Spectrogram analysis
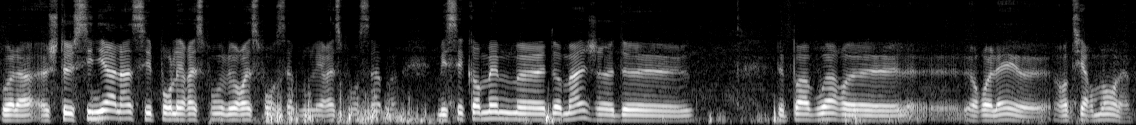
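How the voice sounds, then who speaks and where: A man's voice: on the high side, steady tone, a little slow. A man chatting casually as an amateur radio operator, hesitant and repeating himself, often ending phrases with little tags. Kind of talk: casual ham radio chat. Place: outdoors, by road or vehicle. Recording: noisy outdoor recording with traffic.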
